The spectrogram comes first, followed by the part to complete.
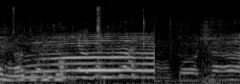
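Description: A person's voice drawn out into one long, nearly level call lasting about a second and a half, which then stops abruptly.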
